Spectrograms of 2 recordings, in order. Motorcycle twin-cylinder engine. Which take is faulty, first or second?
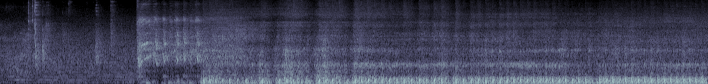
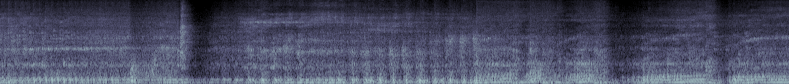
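second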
